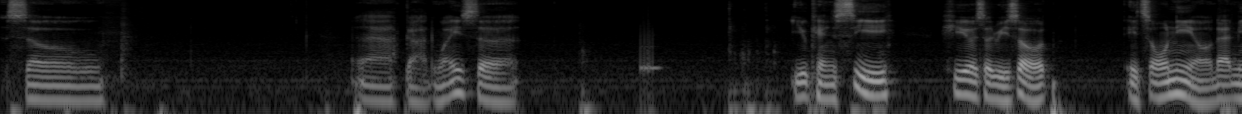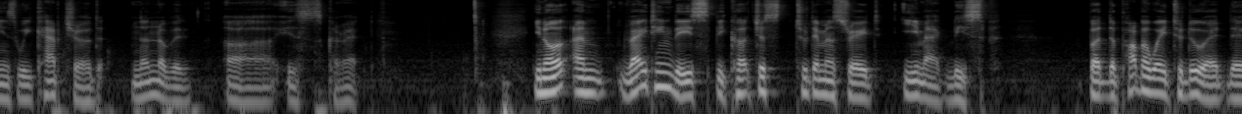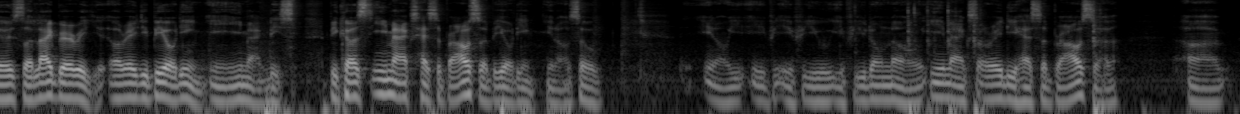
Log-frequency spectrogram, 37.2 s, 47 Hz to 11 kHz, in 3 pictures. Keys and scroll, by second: 0.0-0.8 typing, 5.8-37.2 typing.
